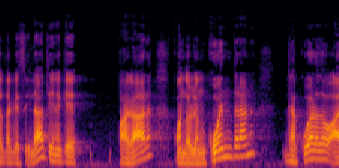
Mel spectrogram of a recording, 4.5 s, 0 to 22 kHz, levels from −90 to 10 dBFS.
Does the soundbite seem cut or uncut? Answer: uncut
